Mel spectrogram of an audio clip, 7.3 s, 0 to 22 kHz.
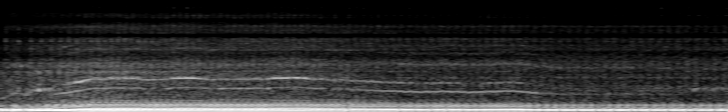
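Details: Honda Nighthawk 700S on a cold day: steady low idle with a faint fast tick, roughly three or four a second, heard from one side of the engine; ticking of unknown origin.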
